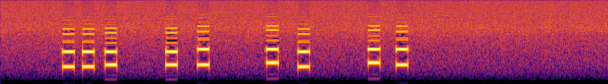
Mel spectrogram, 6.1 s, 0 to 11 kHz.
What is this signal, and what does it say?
DTMF, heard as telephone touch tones, dialled by hand, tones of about 120 ms. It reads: 225 56 92 96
